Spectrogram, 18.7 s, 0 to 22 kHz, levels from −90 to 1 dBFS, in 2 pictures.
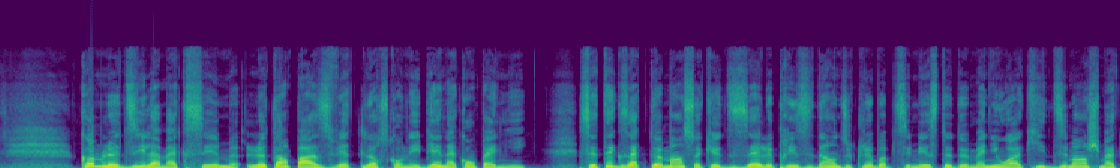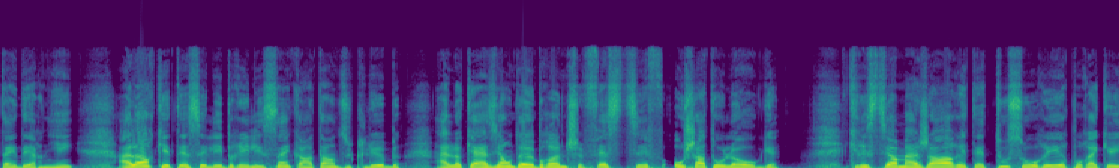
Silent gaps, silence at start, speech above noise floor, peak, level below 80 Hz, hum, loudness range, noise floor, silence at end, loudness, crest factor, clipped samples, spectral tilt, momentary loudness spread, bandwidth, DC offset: none; 0.15 s; 22 dB; 0 dBFS; -34 dBFS; none; 2 LU; -36 dBFS; 0 s; -14 LUFS; 14 dB; under 0.1%; -6.5 dB/octave; 9 LU; 15.5 kHz; under 0.1%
